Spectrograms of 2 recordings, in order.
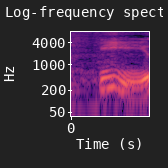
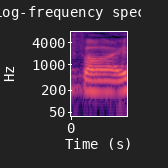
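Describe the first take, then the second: First: The vowel sounds like 'ee', as in fee. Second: The vowel sounds like 'eye', as in Fido. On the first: The speaker calls it wrong. "like what the f- what the F is fee?" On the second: The speaker calls it right. "It definitely has to be Phi for Fido"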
